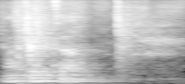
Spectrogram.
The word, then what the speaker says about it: Mateta: I'm not very good with names, so I have to check to pronounce them well. Mateta. I was saying it right. Mateta.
